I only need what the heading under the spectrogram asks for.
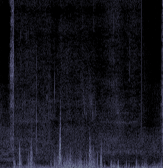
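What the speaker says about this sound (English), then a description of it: "Quite a bit of wind today as well." Wind buffets the microphone during an outdoor road cycling ride, a loud, continuous low rumble with gusty swells.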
